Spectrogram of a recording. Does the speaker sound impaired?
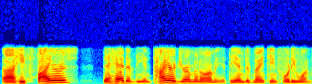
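No.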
